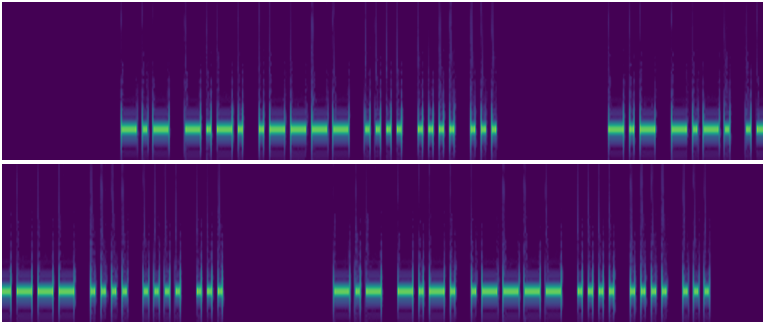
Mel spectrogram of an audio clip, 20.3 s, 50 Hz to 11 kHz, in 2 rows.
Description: Morse code, heard as a keyed tone, about 17 wpm, 700 Hz. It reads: KC1HHS KC1HHS KC1HHS
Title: USA Call Signs - 6 Characters - Repeated 3x - 17wpm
